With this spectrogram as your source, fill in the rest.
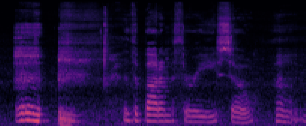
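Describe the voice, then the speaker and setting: Somewhat breathy and very slow, a woman speaks with fairly even intonation as audible room echo surrounds her. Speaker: tarot card reader. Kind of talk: tarot reading. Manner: casual, with many fillers.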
